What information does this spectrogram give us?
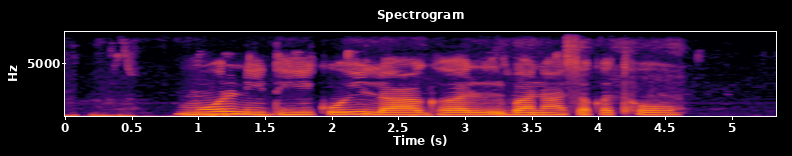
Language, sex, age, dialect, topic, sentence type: Chhattisgarhi, female, 18-24, Northern/Bhandar, banking, question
